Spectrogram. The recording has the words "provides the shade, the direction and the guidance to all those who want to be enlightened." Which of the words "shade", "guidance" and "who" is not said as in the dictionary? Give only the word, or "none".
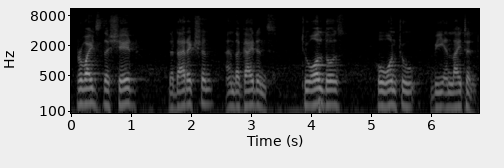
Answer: none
